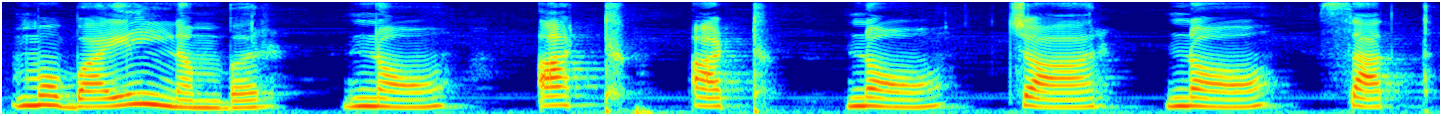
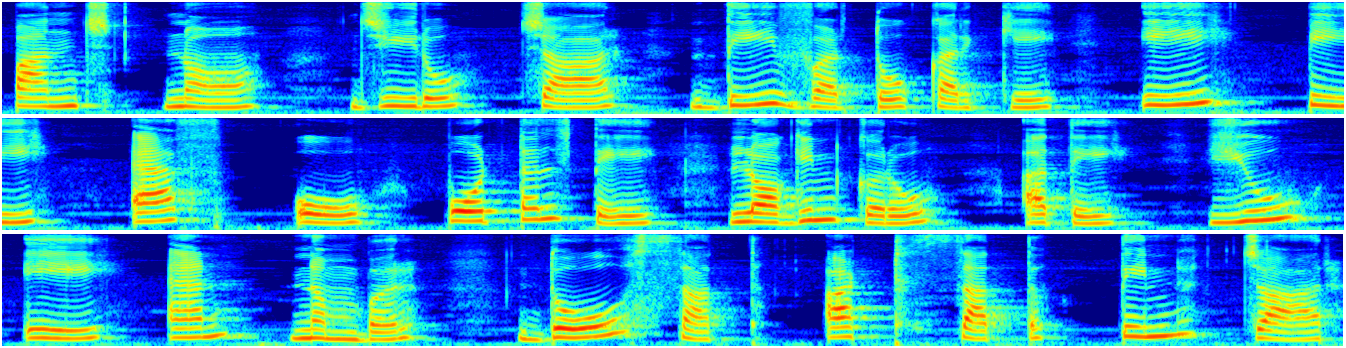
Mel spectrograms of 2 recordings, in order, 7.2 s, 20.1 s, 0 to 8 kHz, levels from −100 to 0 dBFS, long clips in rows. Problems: none marked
